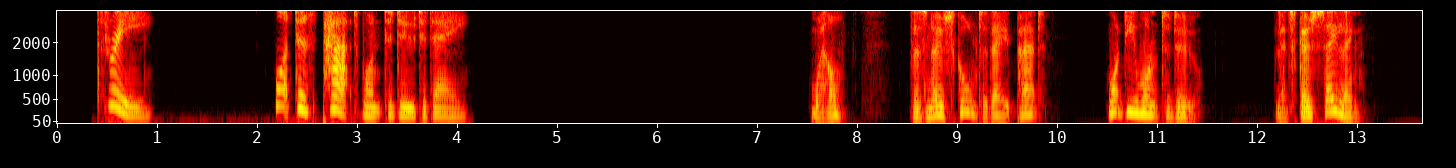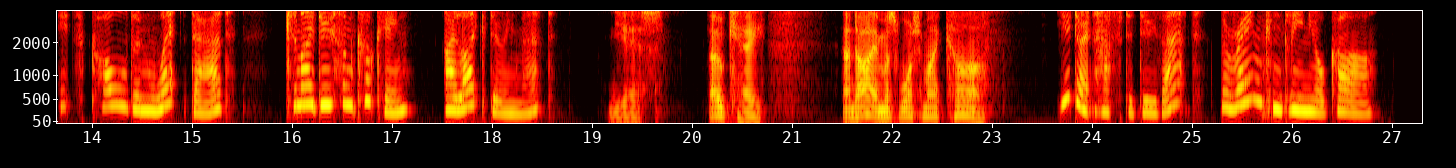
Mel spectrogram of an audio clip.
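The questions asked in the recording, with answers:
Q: What does Pat want to do today?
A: Do some cooking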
